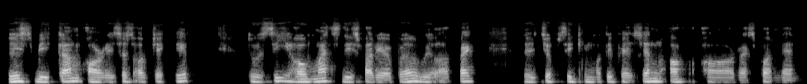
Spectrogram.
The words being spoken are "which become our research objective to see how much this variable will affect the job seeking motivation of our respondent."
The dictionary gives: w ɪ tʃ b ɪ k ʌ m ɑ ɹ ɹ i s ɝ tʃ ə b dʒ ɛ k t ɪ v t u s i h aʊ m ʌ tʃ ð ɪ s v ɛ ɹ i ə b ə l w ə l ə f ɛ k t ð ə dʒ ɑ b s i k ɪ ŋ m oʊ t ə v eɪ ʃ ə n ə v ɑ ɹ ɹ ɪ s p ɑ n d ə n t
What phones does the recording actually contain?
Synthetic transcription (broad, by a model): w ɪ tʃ b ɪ k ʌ m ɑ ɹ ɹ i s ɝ s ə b dʒ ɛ k t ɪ f t u s i h aʊ m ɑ tʃ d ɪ s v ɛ ɹ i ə b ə l w ə l ə f ɛ k t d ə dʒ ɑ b s i k ɪ ŋ m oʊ t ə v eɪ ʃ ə n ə f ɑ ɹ ɹ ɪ s p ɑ n d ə n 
